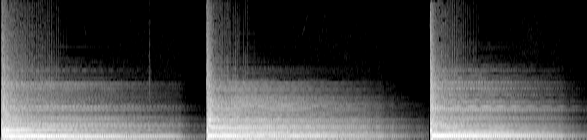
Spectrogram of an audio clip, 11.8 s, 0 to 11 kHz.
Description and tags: Pressed down random keys on my electronic piano really hard.
I've recorded 3 variations.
